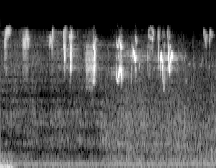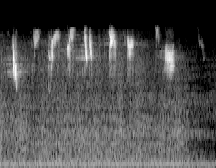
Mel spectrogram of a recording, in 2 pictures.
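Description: A small songbird calling in a scattered run of short, high chirps, a few each second, some sliding down in pitch.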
